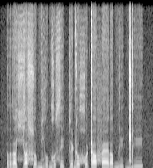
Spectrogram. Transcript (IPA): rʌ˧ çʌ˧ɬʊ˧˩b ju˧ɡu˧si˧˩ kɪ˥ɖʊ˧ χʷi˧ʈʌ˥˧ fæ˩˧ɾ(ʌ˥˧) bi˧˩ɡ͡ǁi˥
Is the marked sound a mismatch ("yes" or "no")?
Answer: no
